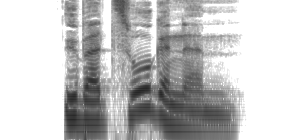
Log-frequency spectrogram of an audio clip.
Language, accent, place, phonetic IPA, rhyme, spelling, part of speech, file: German, Germany, Berlin, [ˌyːbɐˈt͡soːɡənəm], -oːɡənəm, überzogenem, adjective, De-überzogenem.ogg
- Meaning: strong dative masculine/neuter singular of überzogen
